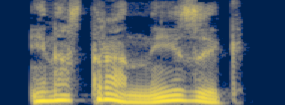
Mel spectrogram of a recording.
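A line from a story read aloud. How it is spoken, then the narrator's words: Sighing. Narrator (Russian): вздохнула Александра Евгеньевна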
